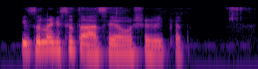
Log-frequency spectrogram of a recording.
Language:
Bangla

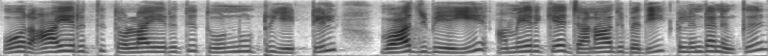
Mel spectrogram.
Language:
Tamil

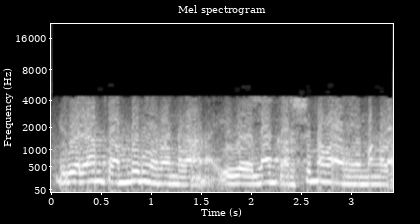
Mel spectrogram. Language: Malayalam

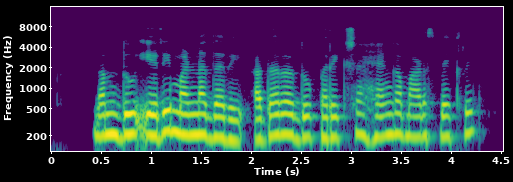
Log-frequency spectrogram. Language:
Kannada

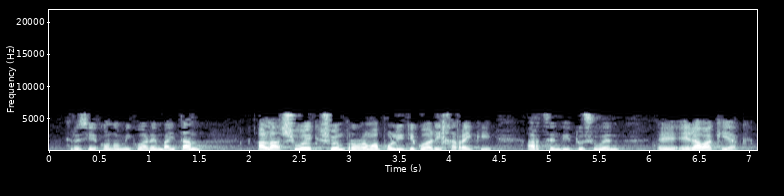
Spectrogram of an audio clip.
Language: Basque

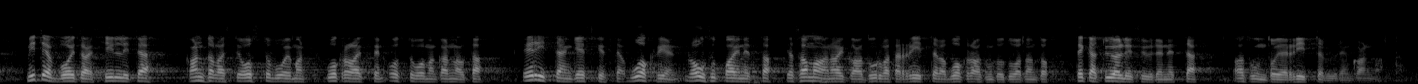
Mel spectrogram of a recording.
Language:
Finnish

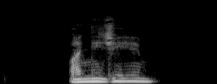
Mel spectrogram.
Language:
Turkish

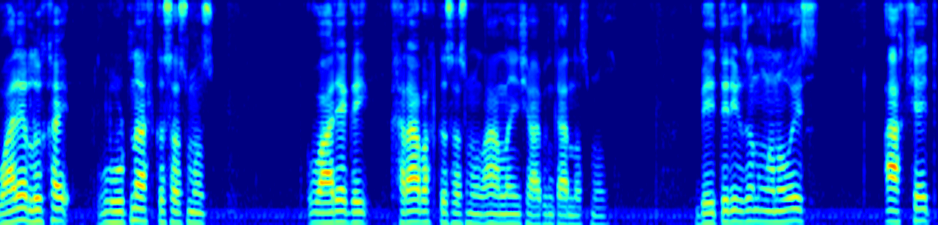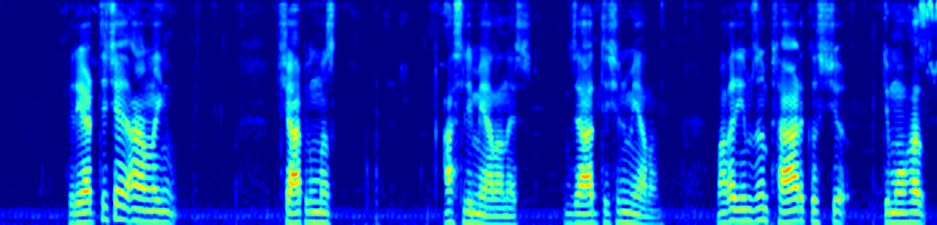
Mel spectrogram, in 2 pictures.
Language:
Kashmiri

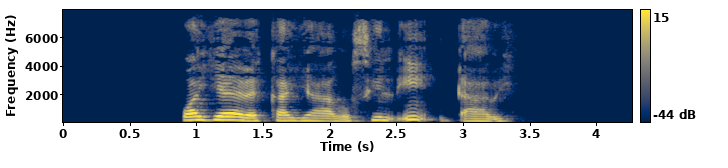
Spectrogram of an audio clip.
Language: Tepeuxila Cuicatec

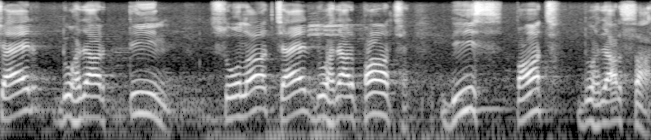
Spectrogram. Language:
Maithili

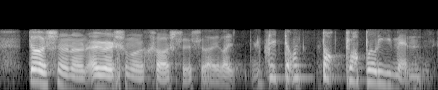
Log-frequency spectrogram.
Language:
English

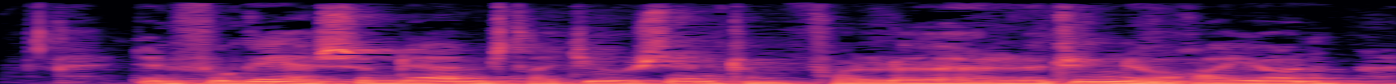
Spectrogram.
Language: Danish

